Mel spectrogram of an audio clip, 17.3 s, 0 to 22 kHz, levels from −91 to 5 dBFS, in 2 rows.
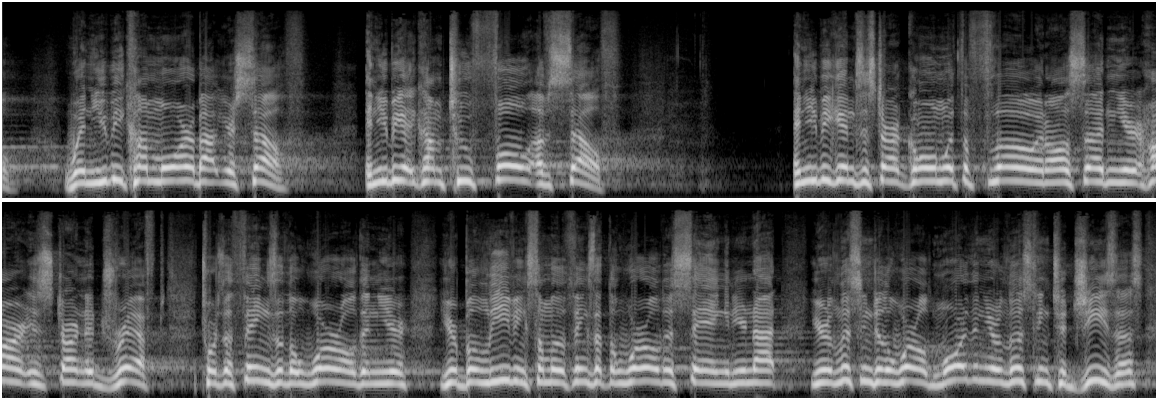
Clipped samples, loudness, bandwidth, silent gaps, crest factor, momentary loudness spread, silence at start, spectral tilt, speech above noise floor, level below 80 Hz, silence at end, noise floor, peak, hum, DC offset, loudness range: under 0.1%; -17 LUFS; 18.5 kHz; none; 14 dB; 5 LU; 0 s; -5 dB/octave; 56 dB; -70 dBFS; 0 s; -72 dBFS; -2 dBFS; none; under 0.1%; 2 LU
